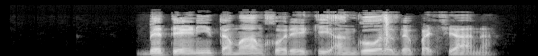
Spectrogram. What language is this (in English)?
Phalura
